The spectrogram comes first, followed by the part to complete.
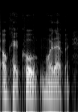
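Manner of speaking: normal talking voice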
